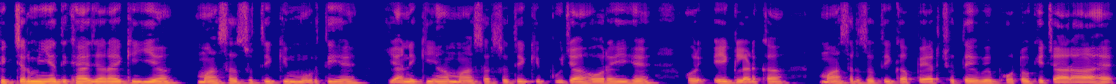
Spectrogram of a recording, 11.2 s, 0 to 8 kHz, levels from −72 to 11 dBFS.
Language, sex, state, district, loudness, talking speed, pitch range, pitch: Hindi, male, Bihar, Jahanabad, -17 LUFS, 200 wpm, 125-135 Hz, 130 Hz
